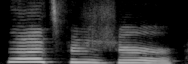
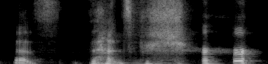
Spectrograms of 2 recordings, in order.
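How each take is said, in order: First: Much higher, slow, jokey repeat; high comic voice. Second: Chuckling through the words; laughing. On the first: Pretend. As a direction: squeak it out as a playful echo. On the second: Real, not acted. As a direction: say it while laughing at the joke. Joking about Amazon delivering liquor.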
